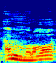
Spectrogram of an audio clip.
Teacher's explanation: মিম সাকিনে ইজহারে খাস গুন্নাহ ছাড়া পড়তে হবে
